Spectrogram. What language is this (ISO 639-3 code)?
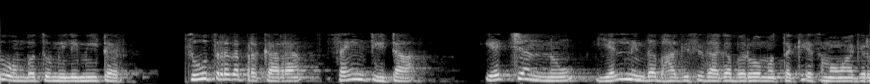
kan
